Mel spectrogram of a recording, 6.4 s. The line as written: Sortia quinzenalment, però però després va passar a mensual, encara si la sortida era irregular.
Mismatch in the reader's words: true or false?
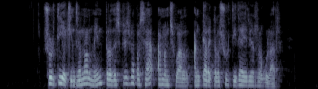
true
